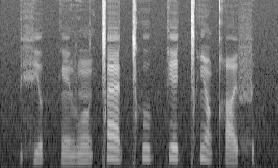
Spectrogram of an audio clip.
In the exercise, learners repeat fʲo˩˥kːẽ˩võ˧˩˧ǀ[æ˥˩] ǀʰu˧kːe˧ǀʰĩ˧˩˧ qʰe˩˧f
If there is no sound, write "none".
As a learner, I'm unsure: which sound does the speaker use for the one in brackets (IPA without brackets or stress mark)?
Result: æ˥˩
